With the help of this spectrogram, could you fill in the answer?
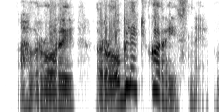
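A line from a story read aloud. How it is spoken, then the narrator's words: Exclaimed. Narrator (Ukrainian): вигукнув Гаррі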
